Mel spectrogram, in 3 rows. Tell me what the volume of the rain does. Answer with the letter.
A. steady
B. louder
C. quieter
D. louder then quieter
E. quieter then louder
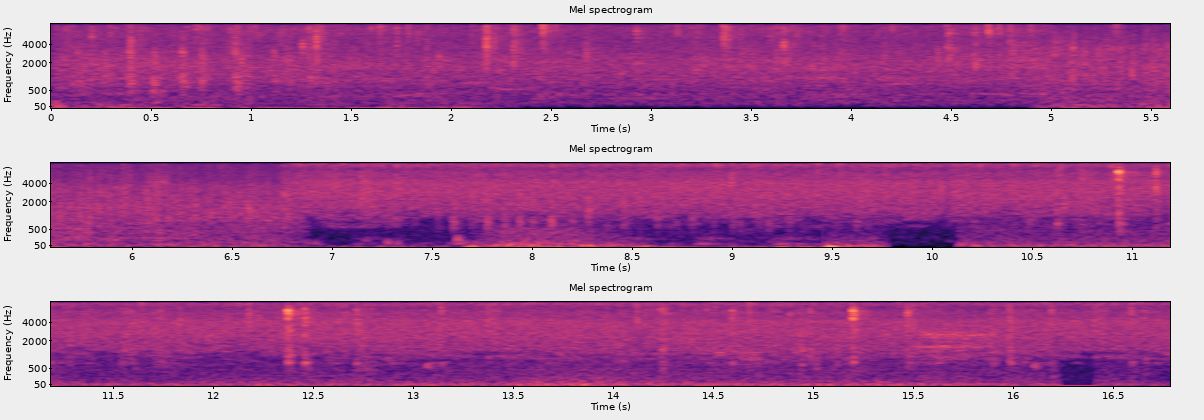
A.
